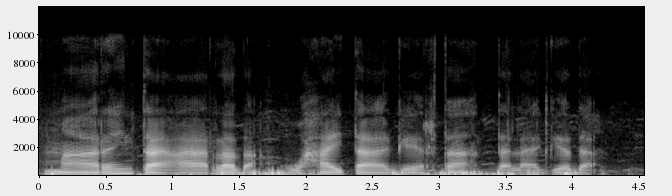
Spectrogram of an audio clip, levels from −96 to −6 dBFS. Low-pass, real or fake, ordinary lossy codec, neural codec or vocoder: 9.9 kHz; real; none; none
